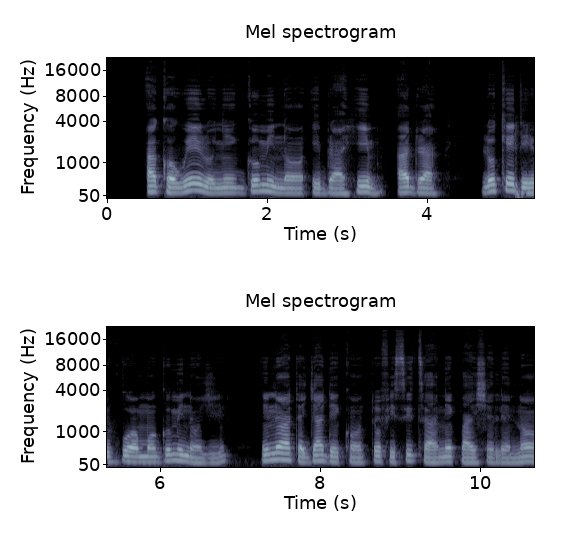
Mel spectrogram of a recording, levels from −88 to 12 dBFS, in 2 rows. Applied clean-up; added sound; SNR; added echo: neural mask model DeepFilterNet 3.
